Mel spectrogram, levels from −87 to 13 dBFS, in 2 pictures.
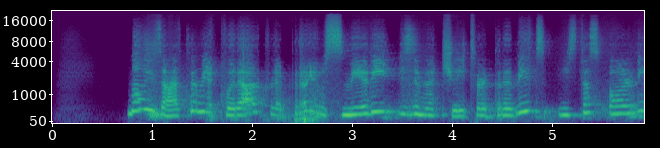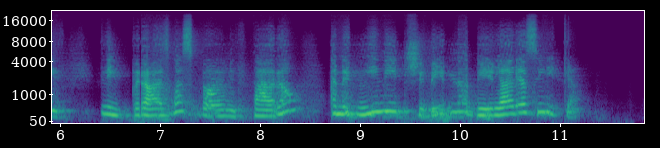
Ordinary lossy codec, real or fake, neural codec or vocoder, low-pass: none; fake; codec, 44.1 kHz, 0.9 kbps, DAC; 19.8 kHz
